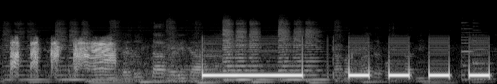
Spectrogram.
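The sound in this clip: A telephone busy tone sounds after the other party hangs up: a long steady tone, then four short, evenly spaced beeps. Talk comes just before it.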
